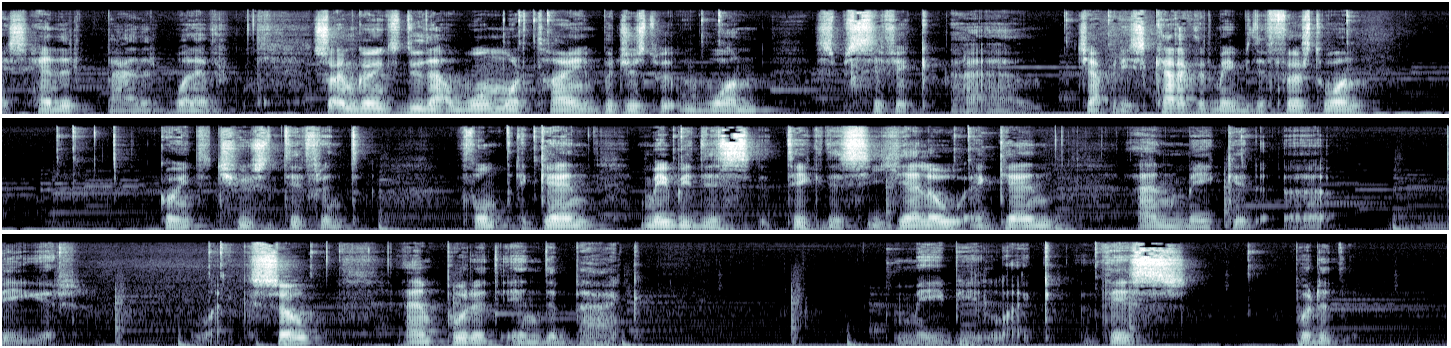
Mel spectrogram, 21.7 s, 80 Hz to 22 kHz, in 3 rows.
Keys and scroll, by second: 4.3 ctrl+v, 5.8 BackSpace.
